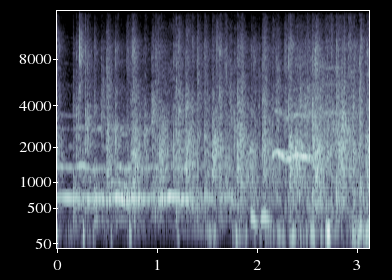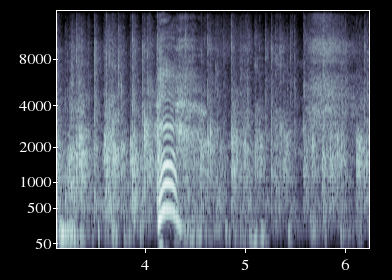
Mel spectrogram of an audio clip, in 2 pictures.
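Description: A crowd applauds steadily for several seconds, dense clapping throughout, with a few cheers and a sliding whoop rising above it near the end.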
